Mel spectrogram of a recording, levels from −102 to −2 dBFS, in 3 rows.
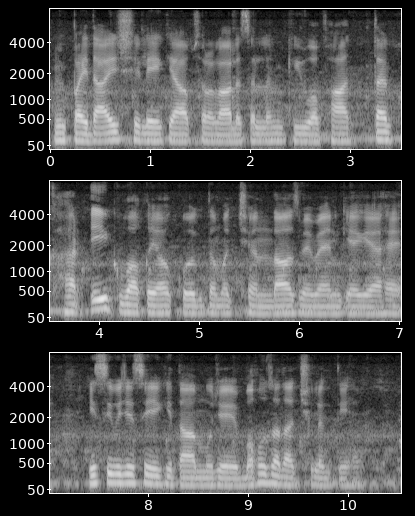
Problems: constant background noise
